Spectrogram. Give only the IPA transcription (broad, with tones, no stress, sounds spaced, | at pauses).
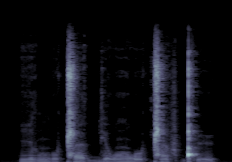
i˦ l ŋ u˨ ǁ ɛ˨ d bʲ ø˨ w ũ˨˦ w ṵ˨ ǁ ɛ̃˨ f ǃʼ y˨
